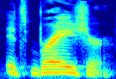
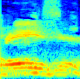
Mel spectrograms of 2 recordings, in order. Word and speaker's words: Brasher: So it's Brasher, long A. Brasher. It's spelled as though it would be pronounced Brasher, and I get Brasher. That every now and then.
